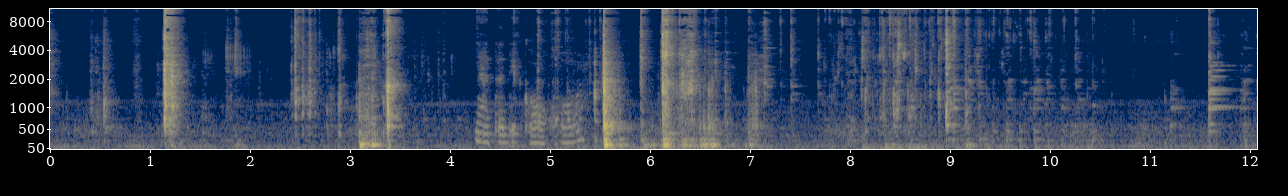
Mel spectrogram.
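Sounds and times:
kitchen items clicking and knocking: 0:04.8 - 0:07.5.

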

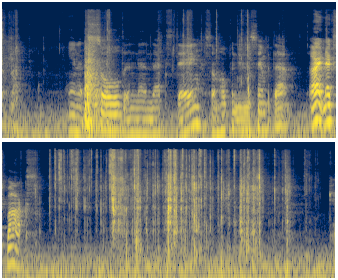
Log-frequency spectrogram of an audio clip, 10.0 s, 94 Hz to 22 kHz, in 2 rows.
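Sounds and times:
wrapper tearing and crinkling: 0:05.5 - 0:09.7.

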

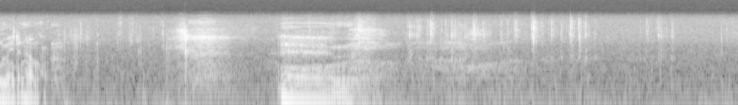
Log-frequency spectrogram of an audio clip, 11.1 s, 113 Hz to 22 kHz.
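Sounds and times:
computer keyboard typing: 0:05.3 - 0:09.0, 0:09.6 - 0:10.2.

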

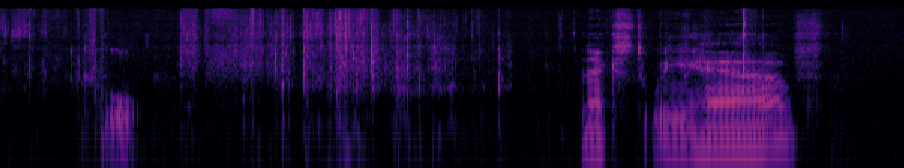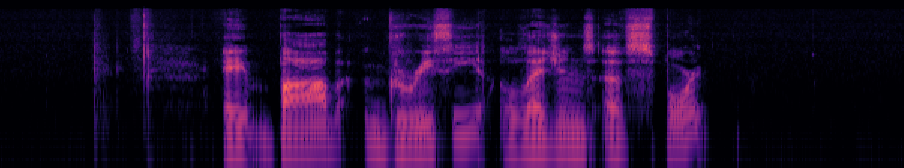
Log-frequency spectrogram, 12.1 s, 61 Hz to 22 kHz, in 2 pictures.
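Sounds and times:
paper mailer rustling and crinkling: 0:00.0 - 0:03.8.

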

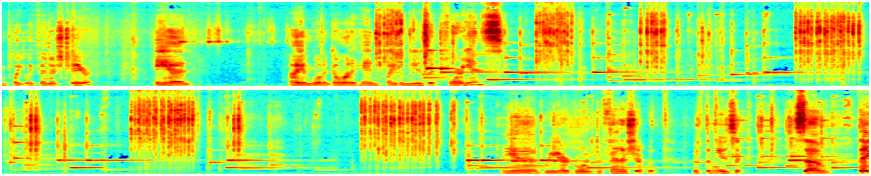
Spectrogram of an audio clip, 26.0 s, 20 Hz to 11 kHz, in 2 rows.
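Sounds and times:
rapid ratchet clicking: 0:05.6 - 0:06.2, 0:08.0 - 0:08.6, 0:09.6 - 0:10.0, 0:11.9 - 0:13.5, 0:15.0 - 0:16.0, 0:18.4 - 0:19.9
music box plucked bell-like notes: 0:06.0 - 0:12.3, 0:12.9 - 0:18.4, 0:20.0 - 0:26.0.

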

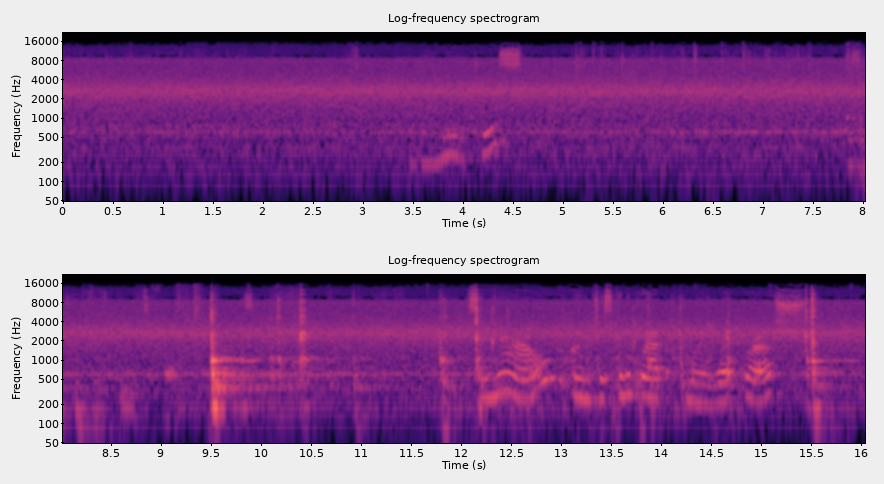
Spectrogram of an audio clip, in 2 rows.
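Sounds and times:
person speaking: 0:11.9 - 0:15.5.

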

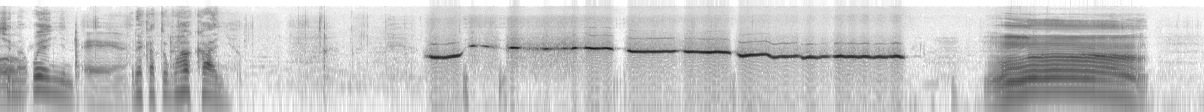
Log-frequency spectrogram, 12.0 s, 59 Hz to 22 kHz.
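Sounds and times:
man whistling: 0:04.3 - 0:09.1.

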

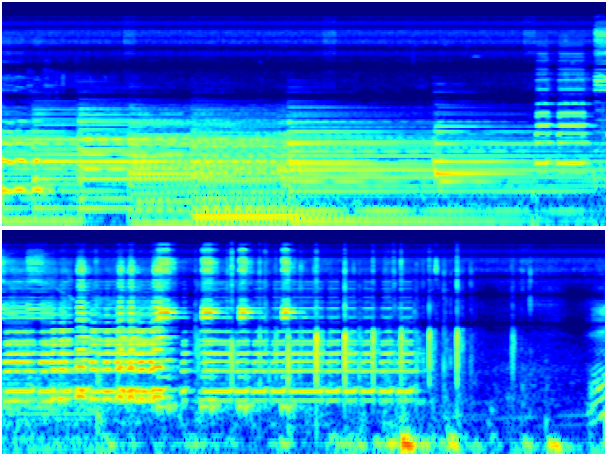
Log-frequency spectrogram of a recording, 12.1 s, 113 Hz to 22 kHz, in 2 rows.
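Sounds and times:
keyboard chord: 0:00.0 - 0:10.1
car horns honking: 0:05.3 - 0:10.4.

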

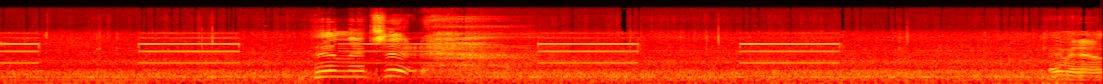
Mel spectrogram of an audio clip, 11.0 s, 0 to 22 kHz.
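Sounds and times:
dashboard warning chime beep: 0:00.0 - 0:00.5, 0:01.4 - 0:02.5, 0:03.4 - 0:04.3, 0:05.4 - 0:06.5, 0:07.4 - 0:08.5
road noise: 0:00.0 - 0:11.0.

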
